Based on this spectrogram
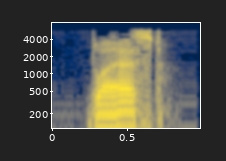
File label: "blessed", English; adjectives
